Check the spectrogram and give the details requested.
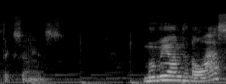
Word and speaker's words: Axonius: It's pronounced Axonius.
